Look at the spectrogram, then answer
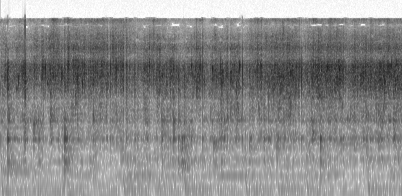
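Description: Whole spices, bay leaf and curry leaves fry in hot oil for a chicken pulav, a loud dense crackling sizzle that holds steady throughout with a faint rhythmic low hum beneath, close and uninterrupted by voices.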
